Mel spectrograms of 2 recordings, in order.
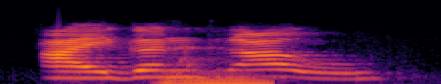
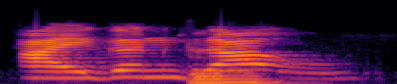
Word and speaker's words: Eigengrau: And the name is Eigengrau. Let me see if I pronounced it correctly. – Eigengrau. Eigengrau. – Oh, Eigengrau. – Eigengrau. Mm. – It's a German.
